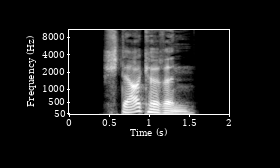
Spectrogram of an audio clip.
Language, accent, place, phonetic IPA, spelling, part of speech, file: German, Germany, Berlin, [ˈʃtɛʁkəʁən], stärkeren, adjective, De-stärkeren.ogg
- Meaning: inflection of stark: 1. strong genitive masculine/neuter singular comparative degree 2. weak/mixed genitive/dative all-gender singular comparative degree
